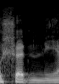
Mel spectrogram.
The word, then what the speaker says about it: certainly: Alors, en parlant de accent, regardez bien pour un mot certainly, accent tombé sur le premier syllabe là.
